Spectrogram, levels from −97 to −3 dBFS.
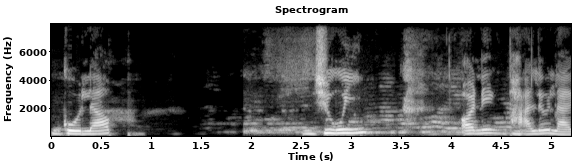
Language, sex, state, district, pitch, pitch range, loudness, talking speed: Bengali, female, West Bengal, Kolkata, 235 Hz, 200-300 Hz, -15 LUFS, 55 wpm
